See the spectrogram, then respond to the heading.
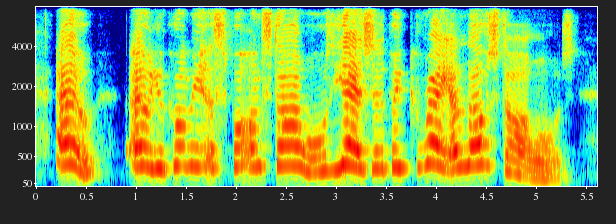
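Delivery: poor fake British woman's accent, very high-pitched. Act out an actress talking to her agent about a star wars part, in a bad british woman impersonation. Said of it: "I can't do a British woman impersonation very well".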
